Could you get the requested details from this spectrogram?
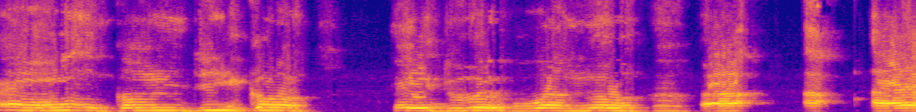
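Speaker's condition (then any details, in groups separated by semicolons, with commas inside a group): Cerebral palsy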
